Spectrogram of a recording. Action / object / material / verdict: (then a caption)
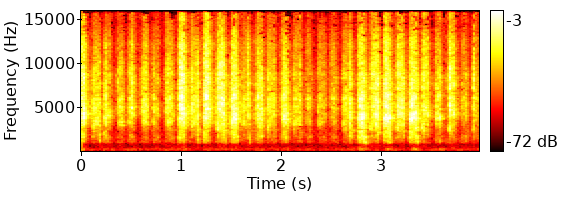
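scrape / wax-coated scratch-art paper page scratched with a wooden stylus / coated paper / none. A wooden stylus is scratched across a flat, black wax-coated scratch-art paper page to draw fur lines. It makes a quick run of short, dry, bright scratching strokes, nearly four per second and somewhat uneven. The sound is thin and high with almost no low end.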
